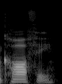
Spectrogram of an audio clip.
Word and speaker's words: Coffey: Sorry, John Coffey, like the drink, ma'am, just not spelled the same.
